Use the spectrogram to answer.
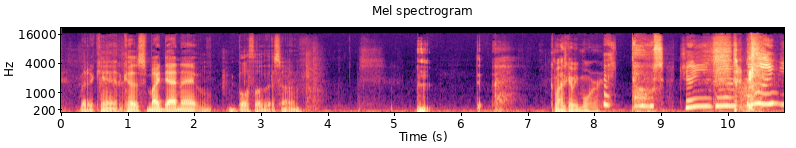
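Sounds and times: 
speech: 0.3s - 3.8s, 5.3s - 5.6s, 7.4s - 10.8s
person talking animatedly, almost sung: 9.6s - 10.8s
person sneezing: 9.8s - 10.6s.

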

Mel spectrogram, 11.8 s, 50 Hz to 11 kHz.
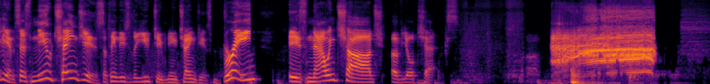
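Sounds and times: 
speech: 0.0s - 7.7s, 8.8s - 10.2s
person screaming in surprise: 9.2s - 11.0s.

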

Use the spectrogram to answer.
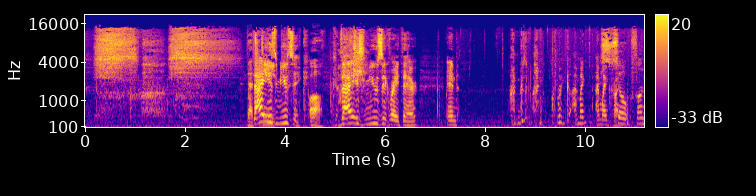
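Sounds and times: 
deep sniffing breaths smelling spice: 0.0s - 3.2s
speech: 3.2s - 7.6s, 8.6s - 11.1s.

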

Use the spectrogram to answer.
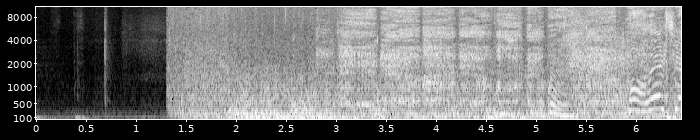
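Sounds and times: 
heavy storm downpour pounding surfaces outdoors: 1.3s - 6.4s.

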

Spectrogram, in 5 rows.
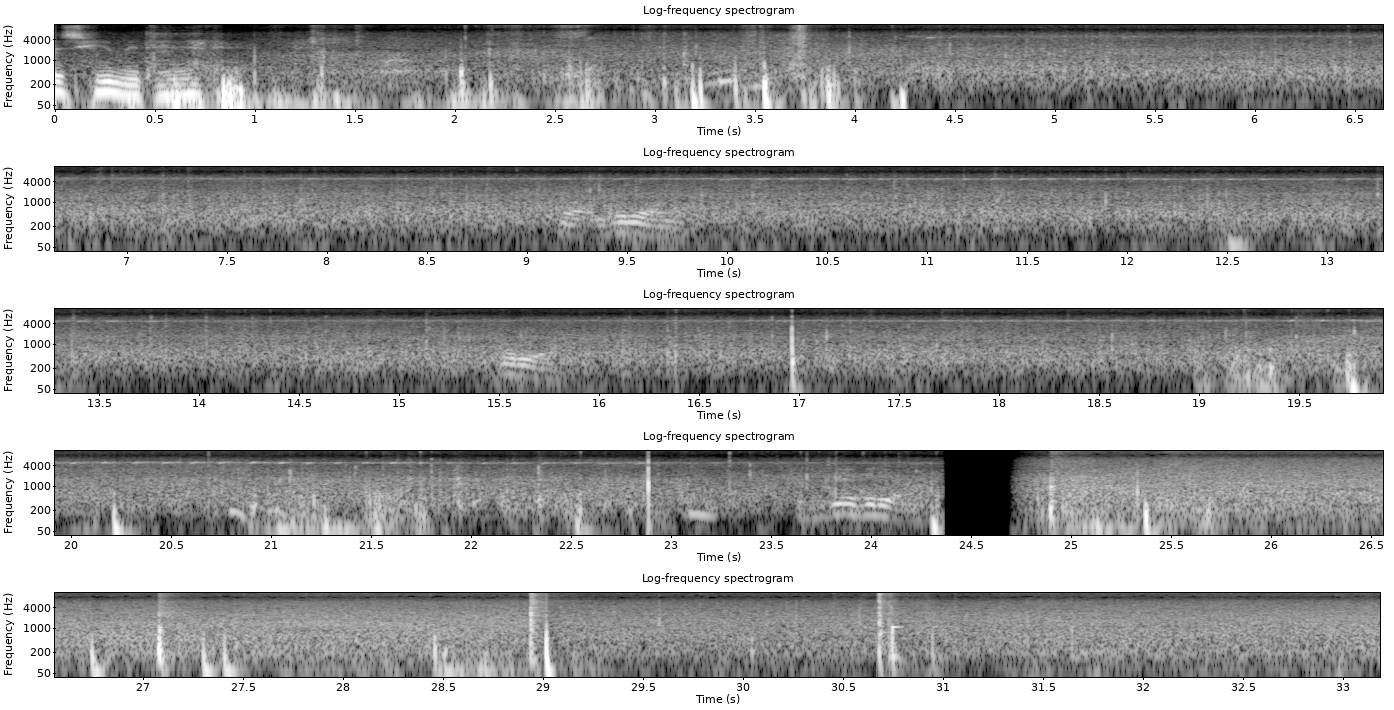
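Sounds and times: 
speech: 0.0s - 1.4s
rain pattering on surfaces in jungle at night: 0.0s - 33.1s
machete chopping firewood at night in the rain: 27.0s - 27.5s, 28.9s - 29.2s, 30.7s - 31.0s.

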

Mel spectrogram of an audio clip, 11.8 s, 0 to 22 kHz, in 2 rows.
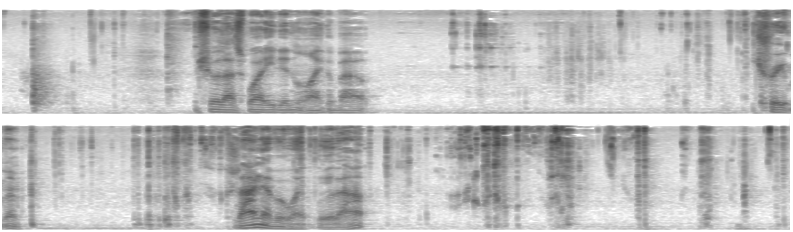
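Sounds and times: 
speech: 1.5s - 2.9s, 5.8s - 6.2s, 7.6s - 8.8s
person chewing and crunching something crisp: 3.8s - 11.8s.

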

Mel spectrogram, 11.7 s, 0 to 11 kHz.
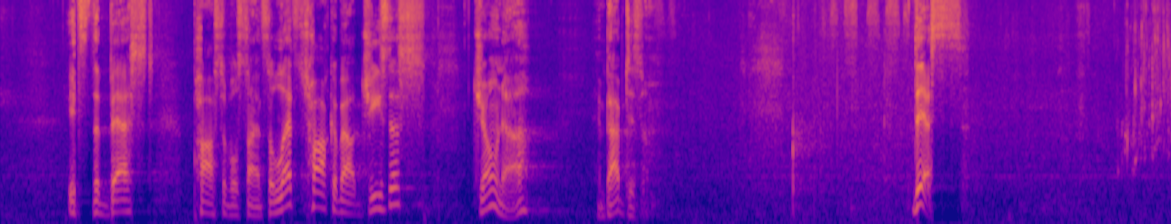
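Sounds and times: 
speech: 0.7s - 5.4s, 6.0s - 6.6s, 9.1s - 9.4s
water trickling with soft bubbling and dribbling: 11.2s - 11.7s.

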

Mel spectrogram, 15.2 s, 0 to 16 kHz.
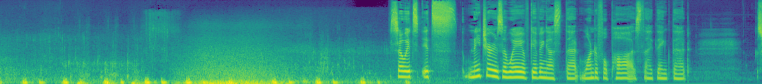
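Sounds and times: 
rushing wind-like noise: 0.0s - 7.8s
steady heartbeat thumping in low pulses: 0.0s - 8.3s
speech: 7.9s - 13.8s.

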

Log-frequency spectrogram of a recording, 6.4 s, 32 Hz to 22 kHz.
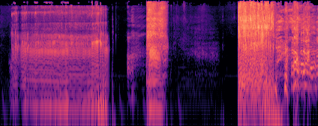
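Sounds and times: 
person blowing a raspberry into a microphone: 0.0s - 2.3s, 2.9s - 3.4s, 4.8s - 5.7s
laughter: 5.6s - 6.3s.

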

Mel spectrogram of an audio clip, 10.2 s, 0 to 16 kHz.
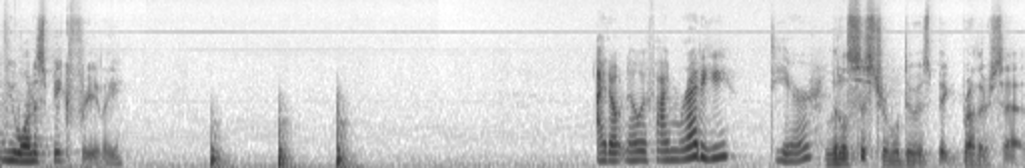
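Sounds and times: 
speech: 0.0s - 1.3s, 6.0s - 10.2s
solid knocks on wood: 2.1s - 3.7s.

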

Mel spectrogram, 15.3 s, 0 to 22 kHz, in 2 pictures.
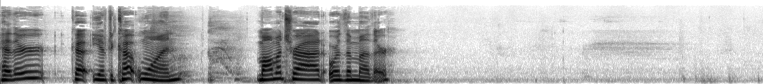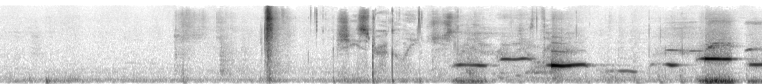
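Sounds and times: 
speech: 0.0s - 1.9s, 2.6s - 4.0s
soft puffs into the microphone: 11.9s - 12.7s, 14.3s - 15.2s
person whistling a short wavering tune into the microphone: 12.2s - 15.2s.

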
